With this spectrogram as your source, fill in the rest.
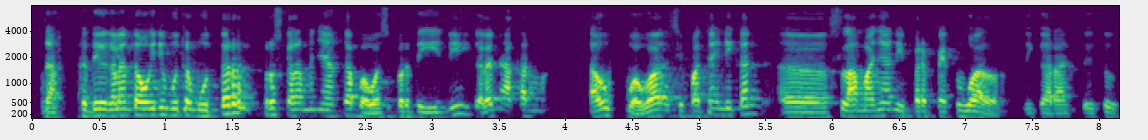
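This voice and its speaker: A man's voice: on the high side, fast talker, a bit bright, dull audio. A man teaching a beginner digital painting class, talking casually and directly to his students. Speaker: art teacher.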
